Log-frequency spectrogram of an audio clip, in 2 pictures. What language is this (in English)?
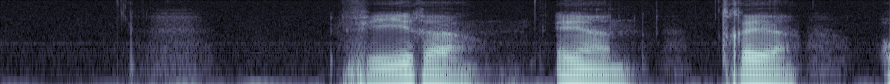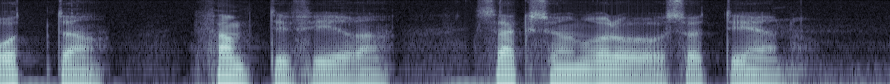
Norwegian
